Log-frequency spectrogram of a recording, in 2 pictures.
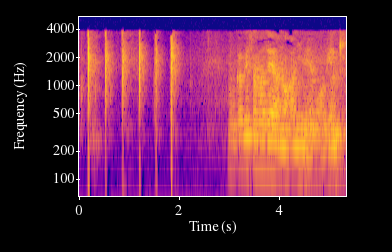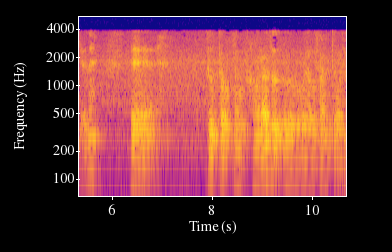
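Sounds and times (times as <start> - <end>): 
audience hand claps celebrating birthdays: 0.0 - 2.2
speech: 3.0 - 5.8, 6.4 - 7.0, 7.9 - 10.6.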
